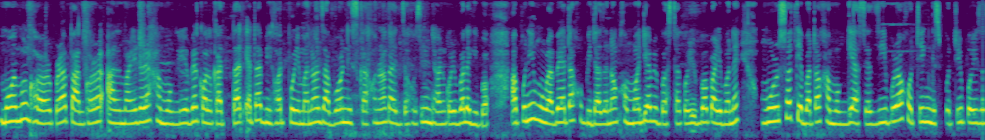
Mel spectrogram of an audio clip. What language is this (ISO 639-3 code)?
asm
